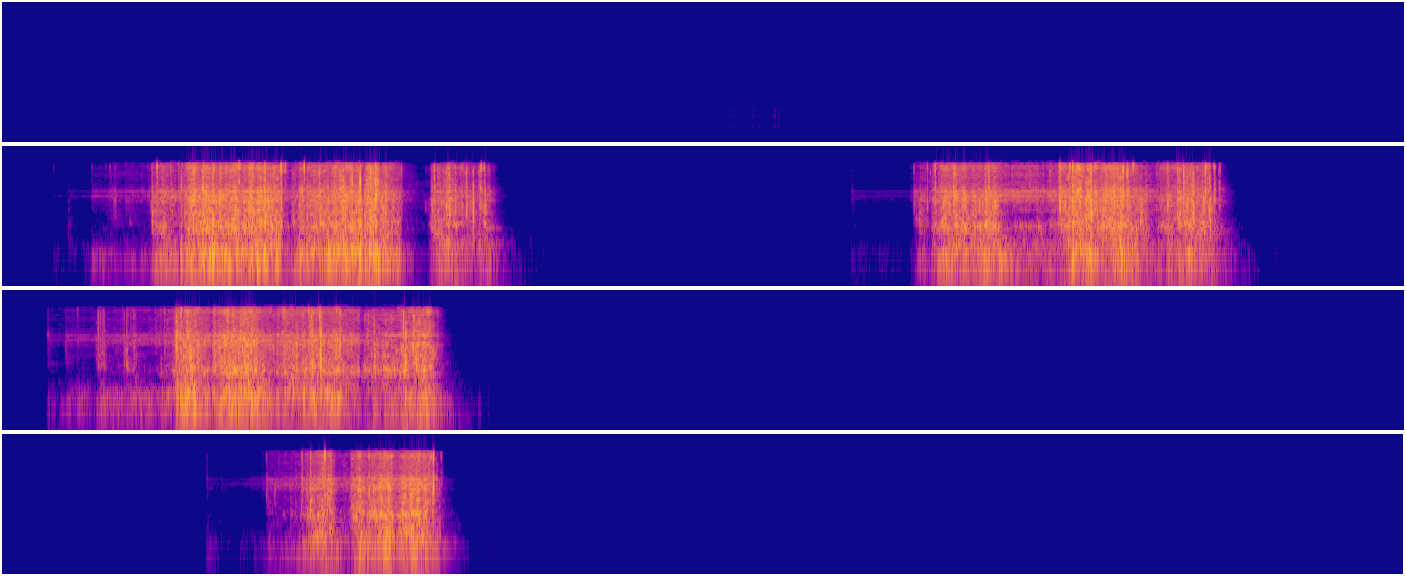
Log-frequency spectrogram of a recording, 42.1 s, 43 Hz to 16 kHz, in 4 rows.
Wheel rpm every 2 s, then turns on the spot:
0, 0, 0, 0, 0, 0, 20, 0, 0, 20, 0, 20, 0, 0, 0, 0, 0, 10, 0, 0, 0.
12-14 18-20 22-24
